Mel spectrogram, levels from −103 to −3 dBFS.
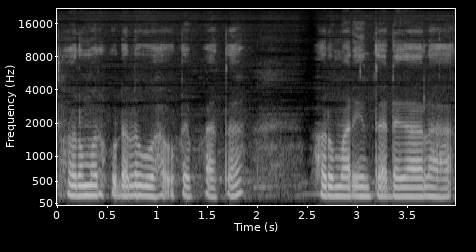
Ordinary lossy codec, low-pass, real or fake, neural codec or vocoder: none; none; fake; vocoder, 44.1 kHz, 128 mel bands every 256 samples, BigVGAN v2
